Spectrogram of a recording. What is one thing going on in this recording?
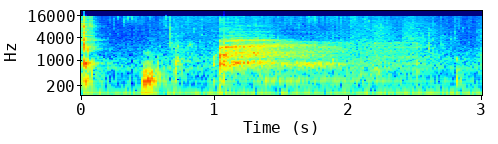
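A glass clinks and rings briefly.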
